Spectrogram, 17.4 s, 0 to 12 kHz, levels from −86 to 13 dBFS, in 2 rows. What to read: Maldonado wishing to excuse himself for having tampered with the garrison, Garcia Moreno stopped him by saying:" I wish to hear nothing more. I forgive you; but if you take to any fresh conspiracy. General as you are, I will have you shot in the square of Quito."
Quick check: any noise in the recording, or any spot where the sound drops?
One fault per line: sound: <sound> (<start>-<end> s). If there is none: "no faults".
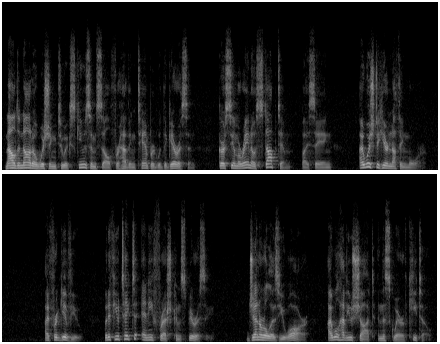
no faults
